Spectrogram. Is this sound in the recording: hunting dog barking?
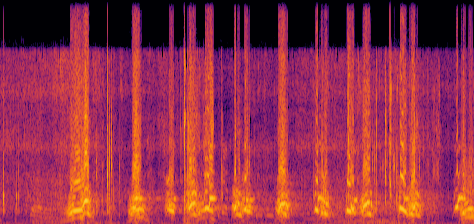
yes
